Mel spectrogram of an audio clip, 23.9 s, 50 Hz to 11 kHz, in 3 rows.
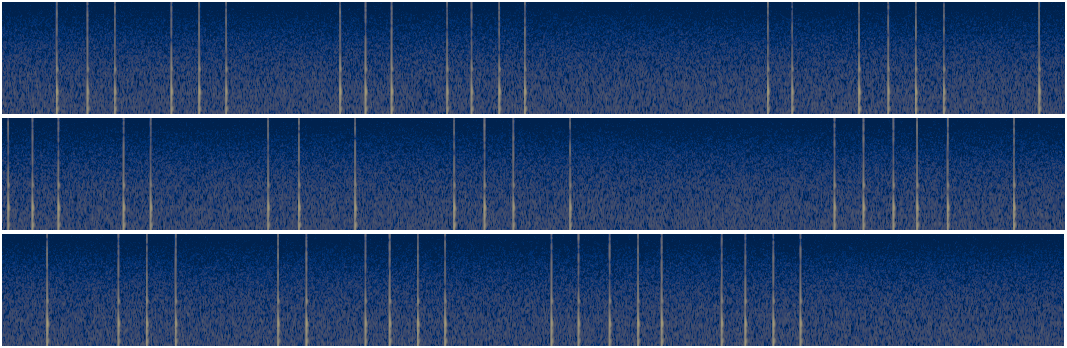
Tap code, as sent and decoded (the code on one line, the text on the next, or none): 3-3 3-4 / 2-4 4-2 2-1 3-1 / 5-1 1-3 2-4 5-4
NO IRFL VCIY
